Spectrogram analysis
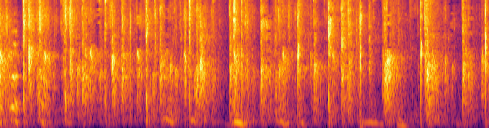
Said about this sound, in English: Our studio audience, let's give a good round of applause.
